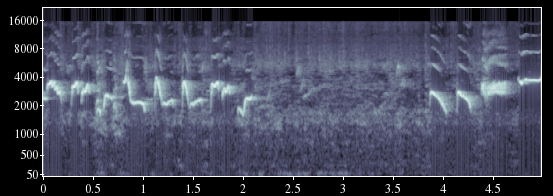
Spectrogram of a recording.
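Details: Pet oriental magpie-robin heard at midday, delivering quick sequences of sweet, slurred downward whistles, then a pause, then several more whistles closing on a steady high note.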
